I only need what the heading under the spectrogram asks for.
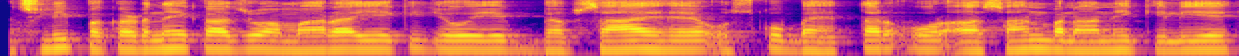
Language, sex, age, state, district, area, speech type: Hindi, male, 45-60, Rajasthan, Karauli, rural, spontaneous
